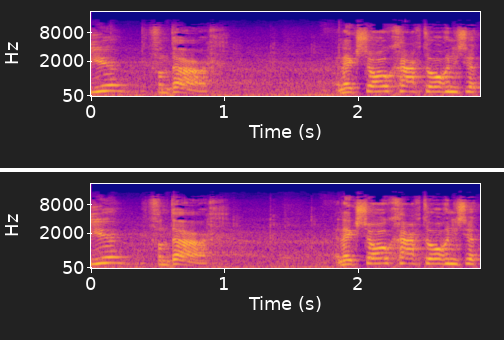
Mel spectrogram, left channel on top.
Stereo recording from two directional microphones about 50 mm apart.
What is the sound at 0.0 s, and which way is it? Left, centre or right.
A man's voice, right.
